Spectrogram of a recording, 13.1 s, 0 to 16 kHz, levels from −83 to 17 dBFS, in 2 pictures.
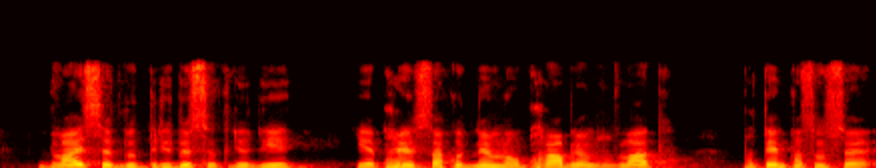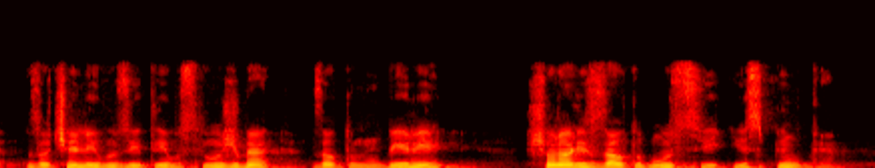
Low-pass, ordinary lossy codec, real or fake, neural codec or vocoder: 9.9 kHz; none; fake; autoencoder, 22.05 kHz, a latent of 192 numbers a frame, VITS, trained on one speaker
